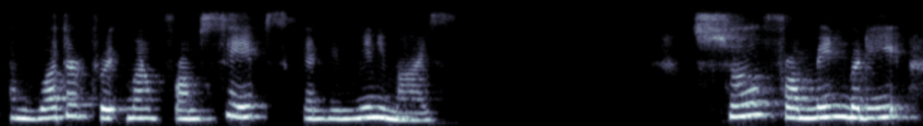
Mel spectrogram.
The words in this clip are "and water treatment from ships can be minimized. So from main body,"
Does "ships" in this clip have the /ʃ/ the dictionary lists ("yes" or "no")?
no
